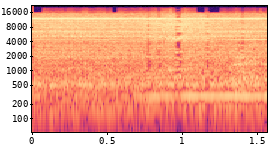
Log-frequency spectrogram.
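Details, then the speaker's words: 3-phase motor on a mechanical trainer retrofitted with a G2 VFD, testing forward/reverse via directional button: smooth even hum with steady mid-pitched drive whine, no rubbing or knocking; normal running. "it one side spins one way that stops it and that spins it thataway so we're gonna use that and go back to the old board using the former clutch brake system as a two way for forward and reverse"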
